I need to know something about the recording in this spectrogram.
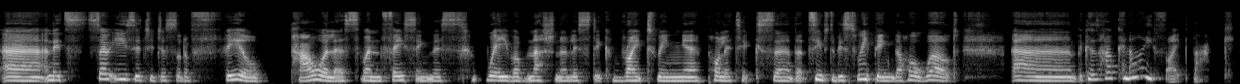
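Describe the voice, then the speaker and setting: A woman's voice: lowish voice, moderate pace. A woman from Sweden, a native Swedish speaker, talking earnestly as a panel guest in a reflective, hesitant way. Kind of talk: earnest casual discussion.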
